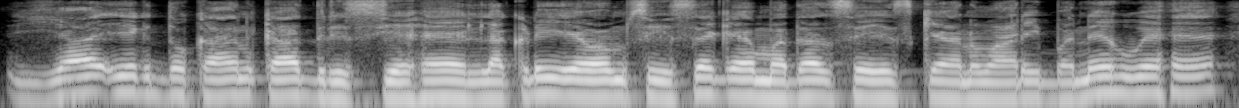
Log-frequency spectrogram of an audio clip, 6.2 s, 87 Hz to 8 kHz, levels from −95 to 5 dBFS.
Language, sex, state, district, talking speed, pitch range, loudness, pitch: Hindi, male, Jharkhand, Garhwa, 165 wpm, 135-155 Hz, -13 LUFS, 140 Hz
